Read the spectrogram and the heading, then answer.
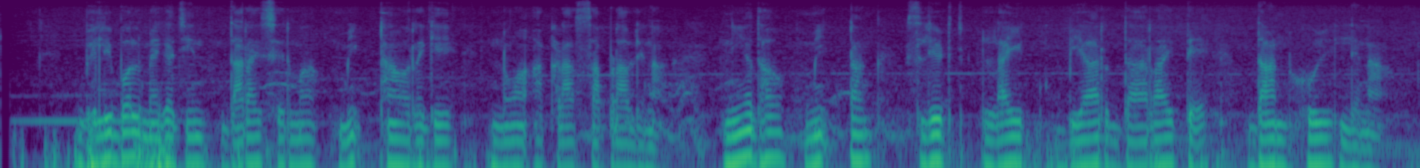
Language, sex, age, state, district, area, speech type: Santali, male, 30-45, West Bengal, Purba Bardhaman, rural, read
